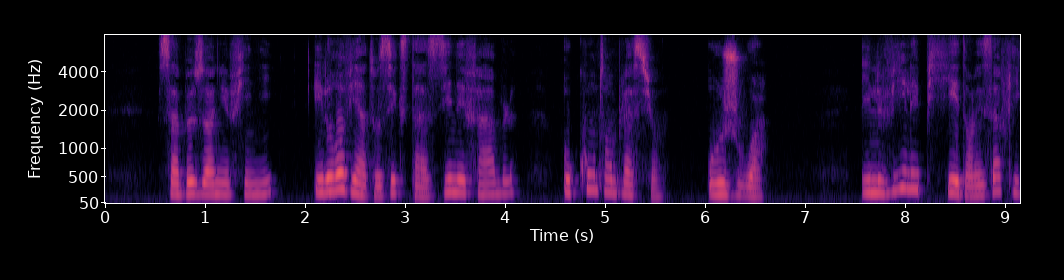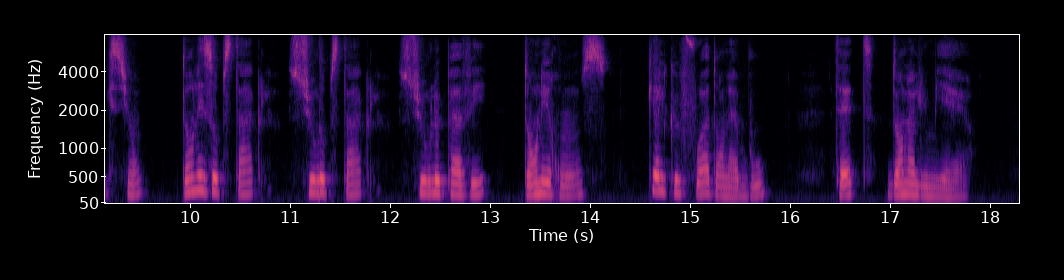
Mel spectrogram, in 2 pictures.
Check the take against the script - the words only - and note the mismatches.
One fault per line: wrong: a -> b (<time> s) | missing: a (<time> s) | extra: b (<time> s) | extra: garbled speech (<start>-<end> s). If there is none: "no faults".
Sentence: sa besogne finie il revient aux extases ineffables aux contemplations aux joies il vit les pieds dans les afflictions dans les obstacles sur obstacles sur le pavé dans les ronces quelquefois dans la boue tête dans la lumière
no faults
